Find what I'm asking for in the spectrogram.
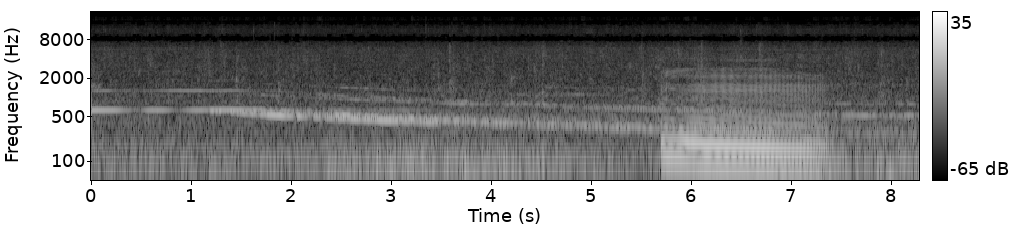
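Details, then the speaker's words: Tornado siren around 3 a.m. in light rain, false alarm: long wailing tone slides steadily lower in pitch and fades out as the siren shuts down. "sounds like they're shutting her down false alarm but you can go back to bed now"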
